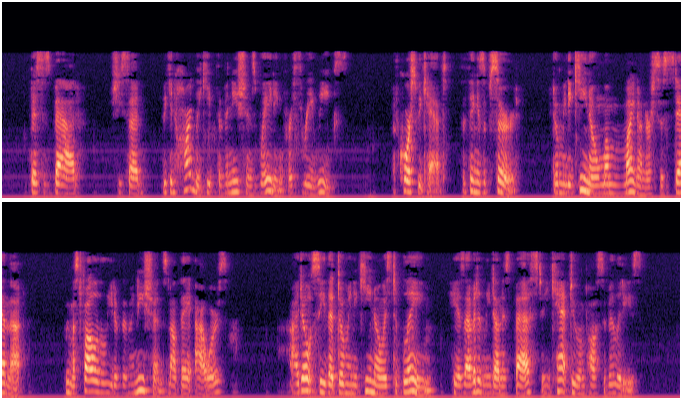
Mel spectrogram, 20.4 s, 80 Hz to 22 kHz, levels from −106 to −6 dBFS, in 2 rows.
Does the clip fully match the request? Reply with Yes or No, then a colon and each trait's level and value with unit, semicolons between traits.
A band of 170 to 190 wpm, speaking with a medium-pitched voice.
Yes: average, 175 wpm; medium, 175 Hz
